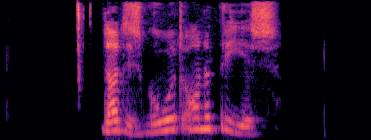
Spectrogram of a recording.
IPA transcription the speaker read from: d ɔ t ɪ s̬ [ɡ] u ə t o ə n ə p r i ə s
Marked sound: correct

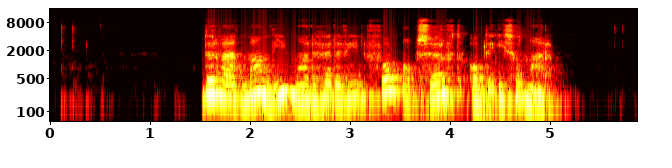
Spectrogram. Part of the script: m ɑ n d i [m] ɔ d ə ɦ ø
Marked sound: correct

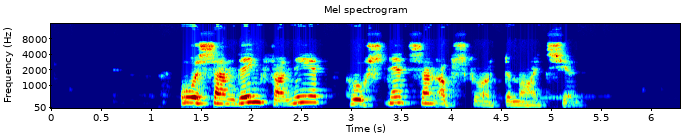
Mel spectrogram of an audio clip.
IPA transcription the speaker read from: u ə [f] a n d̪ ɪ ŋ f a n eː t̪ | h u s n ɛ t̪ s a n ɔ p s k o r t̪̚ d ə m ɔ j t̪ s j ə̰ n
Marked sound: incorrect: s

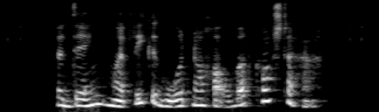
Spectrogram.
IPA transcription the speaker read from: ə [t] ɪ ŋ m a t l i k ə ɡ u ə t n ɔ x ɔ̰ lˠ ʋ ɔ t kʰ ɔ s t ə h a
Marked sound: incorrect: d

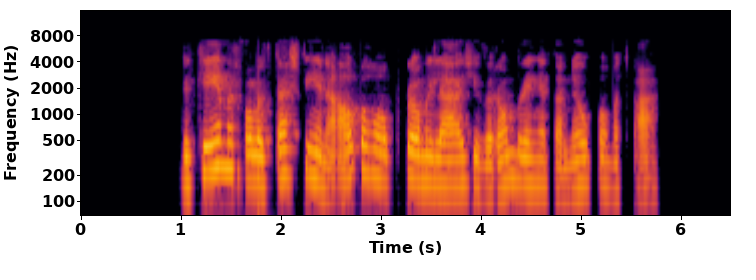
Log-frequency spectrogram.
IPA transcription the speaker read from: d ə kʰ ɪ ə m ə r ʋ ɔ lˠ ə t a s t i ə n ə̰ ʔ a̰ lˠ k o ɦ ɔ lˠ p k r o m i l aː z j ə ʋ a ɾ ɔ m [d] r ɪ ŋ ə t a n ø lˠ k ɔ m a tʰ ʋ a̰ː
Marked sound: incorrect: b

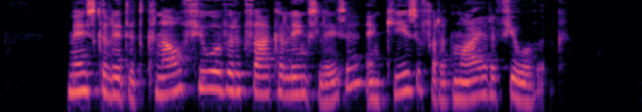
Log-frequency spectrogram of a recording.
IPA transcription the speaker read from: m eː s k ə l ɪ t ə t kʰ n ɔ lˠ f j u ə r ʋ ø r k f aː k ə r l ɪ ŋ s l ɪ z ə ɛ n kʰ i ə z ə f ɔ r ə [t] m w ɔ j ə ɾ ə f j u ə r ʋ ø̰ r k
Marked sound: correct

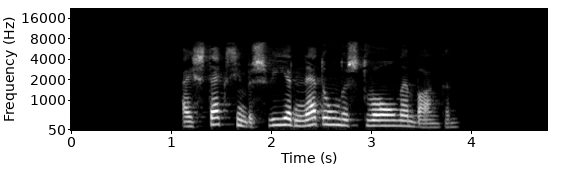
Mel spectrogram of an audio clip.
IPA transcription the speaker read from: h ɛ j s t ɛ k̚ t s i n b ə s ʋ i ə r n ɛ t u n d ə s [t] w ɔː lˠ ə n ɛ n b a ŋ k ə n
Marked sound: correct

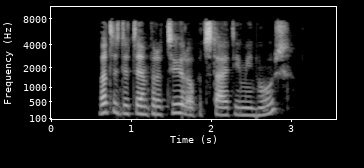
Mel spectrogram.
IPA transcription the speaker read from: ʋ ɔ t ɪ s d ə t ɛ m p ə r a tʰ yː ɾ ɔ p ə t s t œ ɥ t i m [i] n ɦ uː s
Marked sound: correct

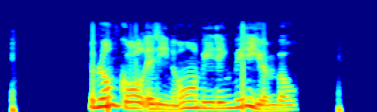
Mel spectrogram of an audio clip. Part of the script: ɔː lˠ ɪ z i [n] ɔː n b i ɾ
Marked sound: correct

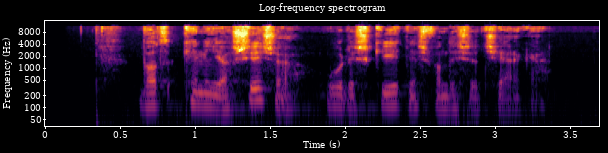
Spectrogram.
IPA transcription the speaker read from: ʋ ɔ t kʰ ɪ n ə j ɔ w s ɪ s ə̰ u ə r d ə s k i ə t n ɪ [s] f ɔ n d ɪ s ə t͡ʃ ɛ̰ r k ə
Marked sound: correct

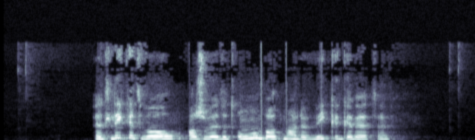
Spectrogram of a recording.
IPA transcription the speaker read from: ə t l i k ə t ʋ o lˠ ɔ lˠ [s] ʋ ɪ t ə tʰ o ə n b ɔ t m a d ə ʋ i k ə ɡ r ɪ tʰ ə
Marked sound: correct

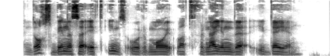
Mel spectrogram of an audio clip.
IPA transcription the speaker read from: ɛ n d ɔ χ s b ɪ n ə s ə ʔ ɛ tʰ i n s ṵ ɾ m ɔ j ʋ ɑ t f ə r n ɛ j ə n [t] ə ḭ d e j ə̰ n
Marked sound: incorrect: d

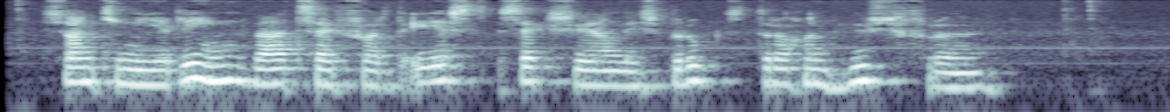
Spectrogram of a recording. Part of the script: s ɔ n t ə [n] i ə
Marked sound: correct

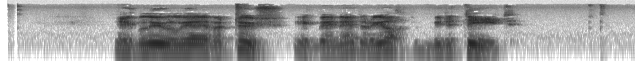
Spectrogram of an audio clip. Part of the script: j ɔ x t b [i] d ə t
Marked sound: correct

